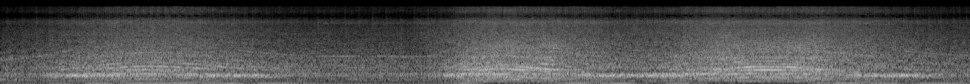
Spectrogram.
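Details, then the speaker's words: Renault 16/24-valve petrol engine, very hot, 15,000 km after timing set change with new original Aisin camshaft dephaser pulley: even hot idle, only normal light injector ticking, no rattle or clatter. "Except for the gasoline injectors noise, which is the normal "feature" in these engines, you will not hear anything wrong here."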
